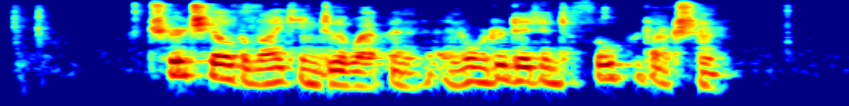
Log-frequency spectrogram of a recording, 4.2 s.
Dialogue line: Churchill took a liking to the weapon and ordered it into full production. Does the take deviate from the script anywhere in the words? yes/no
yes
